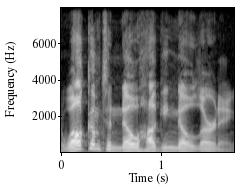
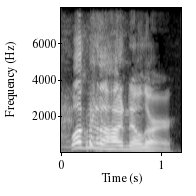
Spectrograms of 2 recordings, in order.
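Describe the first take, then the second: First: Every word is clearly and fully pronounced. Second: The words are slurred and run together. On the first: The speaker calls it right. "I want to start enunciating that" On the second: The speaker calls it wrong. "I always, like, mumble through it"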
